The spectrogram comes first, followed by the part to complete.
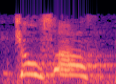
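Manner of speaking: a high, sharp call of his name; mock angry call. Husband mimicking his wife calling his name, high and sharp.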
